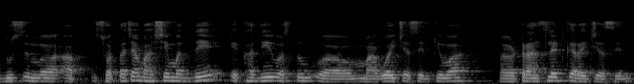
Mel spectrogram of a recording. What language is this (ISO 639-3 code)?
mar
